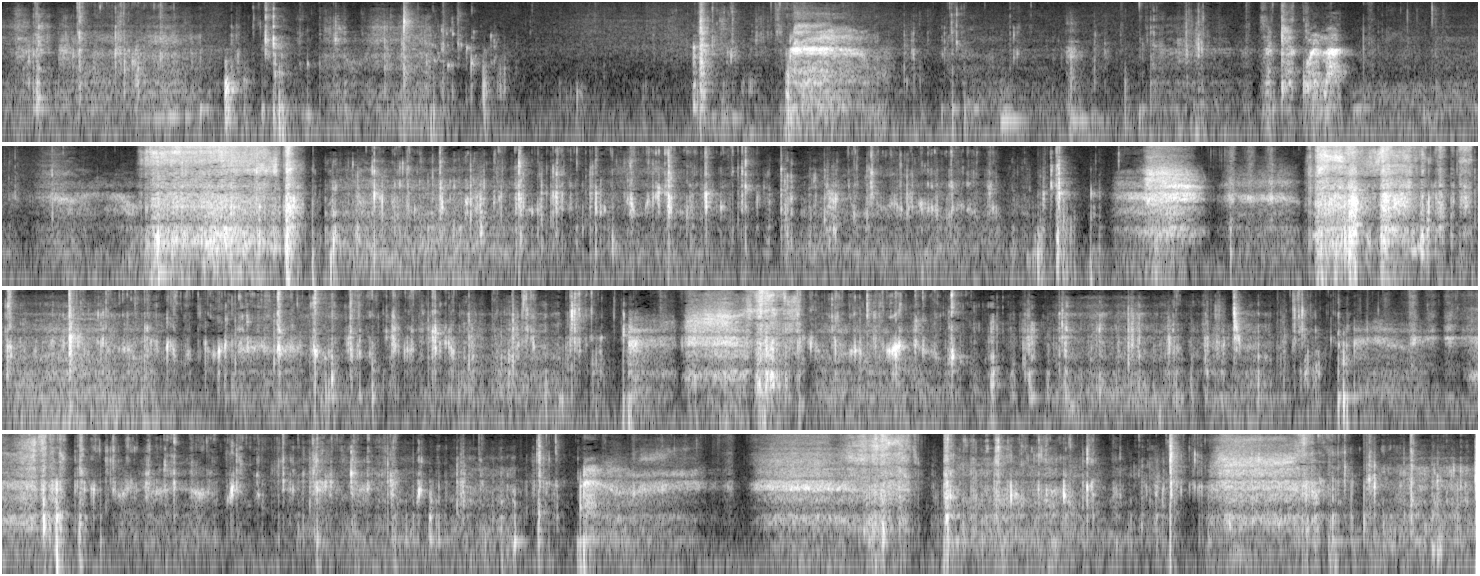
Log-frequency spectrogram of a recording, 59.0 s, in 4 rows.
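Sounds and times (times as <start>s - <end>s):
wet chewing and lip-smacking: 0.0s - 5.4s, 8.7s - 59.0s
loud bites and slurps: 15.2s - 59.0s.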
